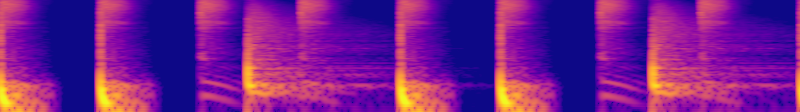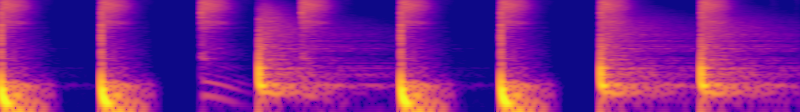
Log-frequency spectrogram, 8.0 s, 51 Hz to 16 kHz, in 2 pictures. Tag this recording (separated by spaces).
04 04-04 4 4-4 drum full kit pattern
